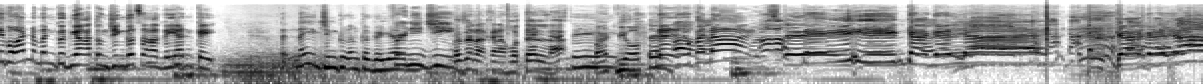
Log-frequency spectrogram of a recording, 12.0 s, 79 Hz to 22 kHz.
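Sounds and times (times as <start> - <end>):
car rumble on the move: 0.0 - 9.5.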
